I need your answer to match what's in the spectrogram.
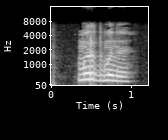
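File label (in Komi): "мырдмыны", Komi, female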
